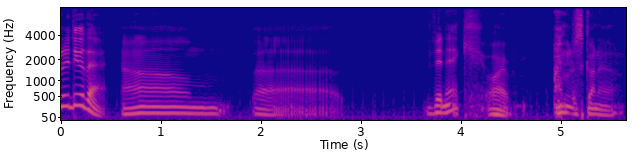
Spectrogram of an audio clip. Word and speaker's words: VNYK: Um, yeah, I don't know if I'm pronouncing it properly, but uh, yeah. Um, VNYK or Vinnick, I guess. So, yeah, Vinnick. Vinnick.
